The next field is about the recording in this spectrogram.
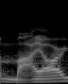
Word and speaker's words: Maiar: Did you say the mayor? – Yeah, basically the mayor. – Manway? – Manway. The most powerful of the... – No, I gotta correct a pronunciation. That's the Maiar you're talking about.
